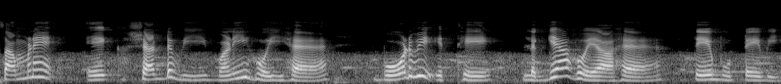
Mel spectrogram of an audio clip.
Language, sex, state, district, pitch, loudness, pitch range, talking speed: Punjabi, female, Punjab, Pathankot, 210 Hz, -15 LUFS, 195-245 Hz, 125 wpm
